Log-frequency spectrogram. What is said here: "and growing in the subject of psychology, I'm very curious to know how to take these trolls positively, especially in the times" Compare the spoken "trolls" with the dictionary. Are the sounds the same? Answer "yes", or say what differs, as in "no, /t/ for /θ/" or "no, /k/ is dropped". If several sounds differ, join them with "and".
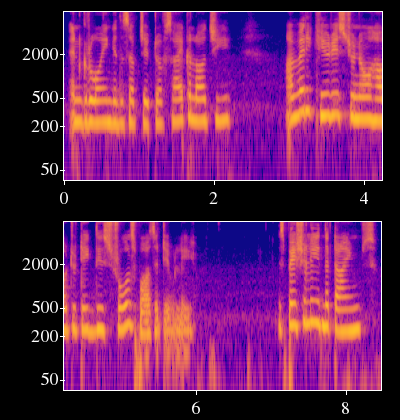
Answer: yes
